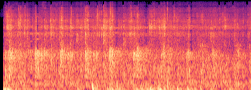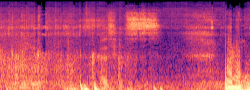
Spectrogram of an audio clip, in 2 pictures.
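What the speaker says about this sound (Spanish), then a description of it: "Por favor, ingeniero Dolfer, un aplauso, por favor." An audience at a Peruvian mining and circular economy conference applauds an arriving engineer speaker, dense clapping that fades after a few seconds, with voices and rustling noise near the end.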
